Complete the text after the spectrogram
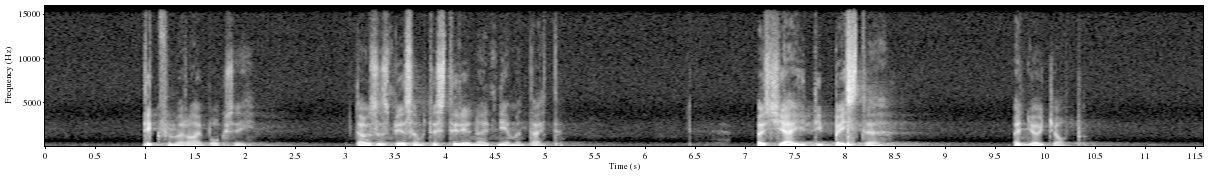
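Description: An elderly man speaks calmly and deliberately through a microphone, pausing between phrases.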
